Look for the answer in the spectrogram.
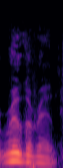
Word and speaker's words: rougarou: In South Louisiana, they often pronounce it rougarou.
